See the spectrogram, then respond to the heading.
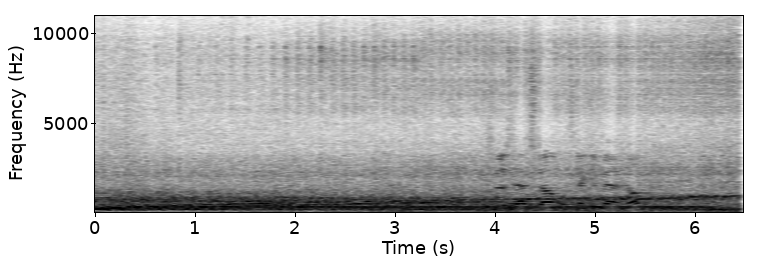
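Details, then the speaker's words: Sunnen ML-4000-D power-stroked horizontal honing machine, spindle taken up to about 800–1,000 rpm in manual: steady light hum with fine high whir, no knocks or grinding; runs clean and works nicely. "Take it up to 8 or 9. 1,000. This works nice."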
